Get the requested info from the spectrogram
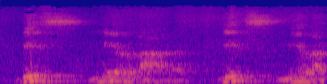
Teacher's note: dua makhraj ba mim yang bagian bibir depan ya.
